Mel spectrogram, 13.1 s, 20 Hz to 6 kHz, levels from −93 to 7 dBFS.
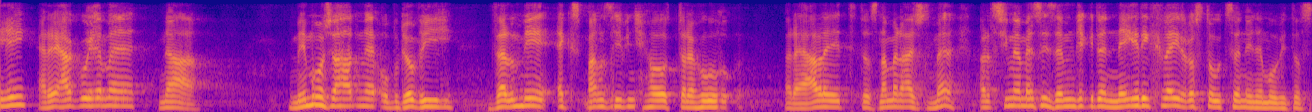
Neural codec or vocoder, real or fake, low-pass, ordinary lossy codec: codec, 16 kHz in and 24 kHz out, 0.8 kbps, FocalCodec, streaming, 65536 codes; fake; 5.4 kHz; AAC, 48 kbps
